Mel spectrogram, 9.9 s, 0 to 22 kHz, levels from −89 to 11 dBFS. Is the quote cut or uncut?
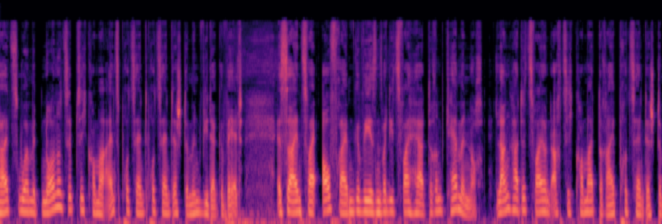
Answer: cut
